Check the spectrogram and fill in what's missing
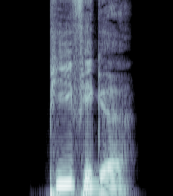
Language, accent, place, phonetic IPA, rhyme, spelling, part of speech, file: German, Germany, Berlin, [ˈpiːfɪɡə], -iːfɪɡə, piefige, adjective, De-piefige.ogg
- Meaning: inflection of piefig: 1. strong/mixed nominative/accusative feminine singular 2. strong nominative/accusative plural 3. weak nominative all-gender singular 4. weak accusative feminine/neuter singular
